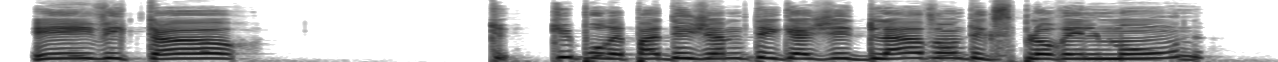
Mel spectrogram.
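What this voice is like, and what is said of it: Voice with strong foreign accent. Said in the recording (French): “une voix avec un fort accent étranger”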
